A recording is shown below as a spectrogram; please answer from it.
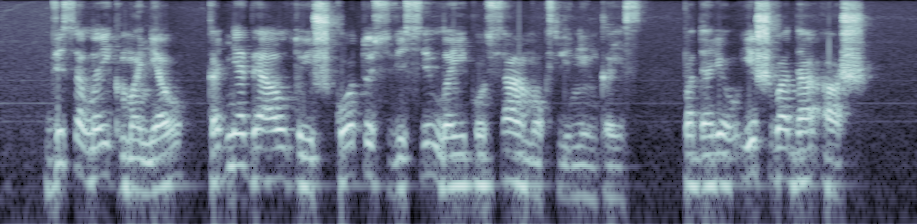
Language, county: Lithuanian, Panevėžys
